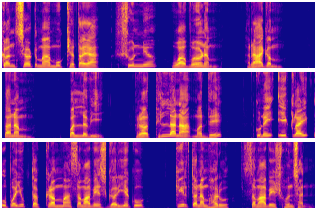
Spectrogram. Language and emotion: Nepali, neutral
